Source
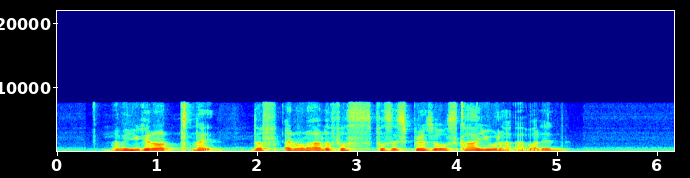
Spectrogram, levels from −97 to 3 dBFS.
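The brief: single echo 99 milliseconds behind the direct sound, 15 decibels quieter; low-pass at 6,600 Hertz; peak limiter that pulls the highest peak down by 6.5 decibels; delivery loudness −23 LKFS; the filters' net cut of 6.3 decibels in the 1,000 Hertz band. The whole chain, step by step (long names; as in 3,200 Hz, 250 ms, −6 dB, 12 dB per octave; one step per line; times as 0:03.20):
low-pass filter 6,600 Hz
parametric band 1,000 Hz −8 dB
brickwall limiter −11 dBFS
single-tap delay 99 ms −15 dB
level +0.5 dB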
